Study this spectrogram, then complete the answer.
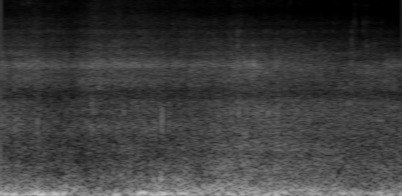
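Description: Water splashes and sprays around a board moving fast.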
